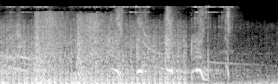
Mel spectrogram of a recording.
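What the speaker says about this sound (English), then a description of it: "I think they're turrets, aren't they?" Automated turrets firing in BioShock, a rapid series of moderately loud shots with booming impacts, heard alongside voices.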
